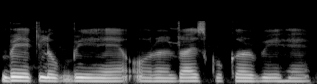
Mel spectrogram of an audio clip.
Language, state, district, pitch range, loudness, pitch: Hindi, Arunachal Pradesh, Lower Dibang Valley, 150-160 Hz, -16 LUFS, 155 Hz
